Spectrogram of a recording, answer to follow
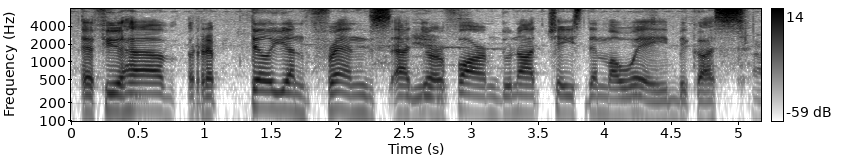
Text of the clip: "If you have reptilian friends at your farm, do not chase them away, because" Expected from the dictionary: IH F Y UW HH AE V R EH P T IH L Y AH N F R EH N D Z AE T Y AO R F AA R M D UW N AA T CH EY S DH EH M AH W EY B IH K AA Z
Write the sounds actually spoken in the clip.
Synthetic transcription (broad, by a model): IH F Y UW HH AE V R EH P T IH L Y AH N F R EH N D S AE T Y AO R F AA R M D UW N AA T CH EY S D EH M AH W EY B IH K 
